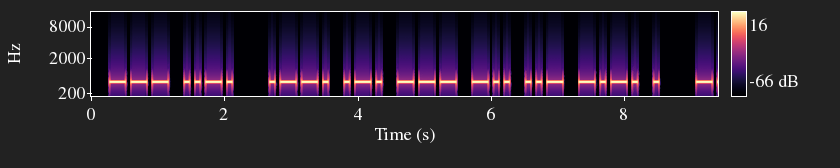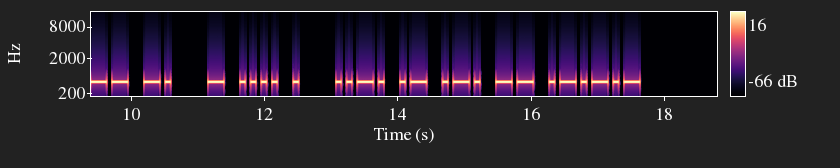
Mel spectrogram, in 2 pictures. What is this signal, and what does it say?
Morse code, heard as a keyed tone, about 15 wpm, 700 Hz. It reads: OF PRODUCE ON THE FARM.
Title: Sentences from Top 1000 Words - Review Part 3 - 15wpm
